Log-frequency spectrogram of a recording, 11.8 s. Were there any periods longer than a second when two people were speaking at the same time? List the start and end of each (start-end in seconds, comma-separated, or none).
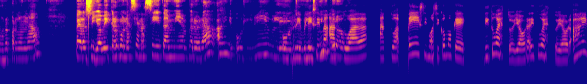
5.6-7.0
